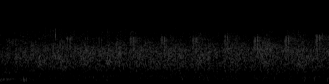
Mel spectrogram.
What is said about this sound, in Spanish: Dele palmas al Rey de la Gloria.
